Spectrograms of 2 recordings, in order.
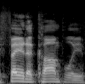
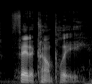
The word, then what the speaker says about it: fait accompli: I messed it up. What was it? – It's fait accompli.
